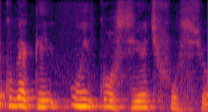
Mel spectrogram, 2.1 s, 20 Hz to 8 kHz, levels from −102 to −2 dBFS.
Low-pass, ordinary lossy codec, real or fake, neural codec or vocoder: none; none; real; none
